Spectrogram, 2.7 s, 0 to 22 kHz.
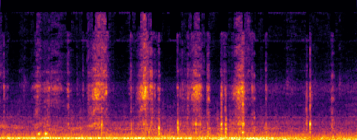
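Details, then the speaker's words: Home theatre amplifier with a burnt D2030A output IC, found by multimeter check, makes a loud, constant low drone with a steady midrange tone through the speakers, a painful hum; fixed by replacing the IC. "इस आवाज को दोस्तों humming की आवाज बोलते हैं यह एक प्रकार का नोइज है जो कानों में दर्द जैसा महसूस कराता है"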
